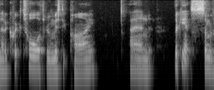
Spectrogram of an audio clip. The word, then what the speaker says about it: MSTICPy: the package um so it's pronounced mystic pi even though it's spelt rather oddly as i said before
